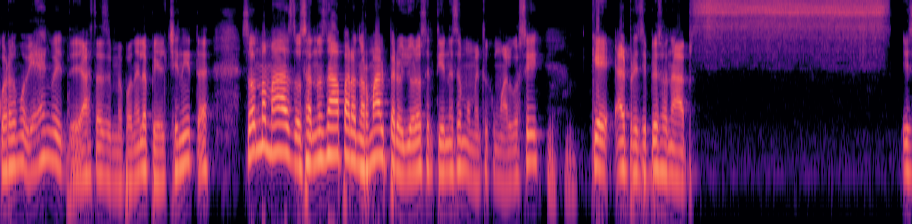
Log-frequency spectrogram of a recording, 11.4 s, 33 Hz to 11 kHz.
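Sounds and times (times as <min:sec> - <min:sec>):
speech: 0:00.0 - 0:09.0
voice imitating TV static white noise: 0:08.7 - 0:11.2.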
